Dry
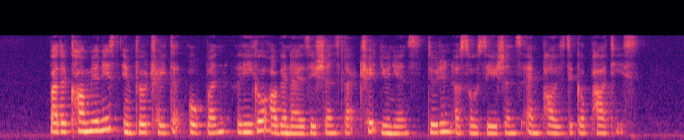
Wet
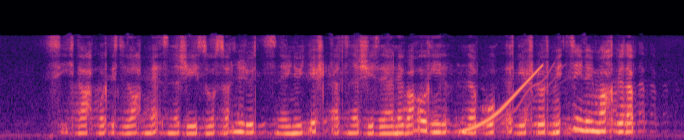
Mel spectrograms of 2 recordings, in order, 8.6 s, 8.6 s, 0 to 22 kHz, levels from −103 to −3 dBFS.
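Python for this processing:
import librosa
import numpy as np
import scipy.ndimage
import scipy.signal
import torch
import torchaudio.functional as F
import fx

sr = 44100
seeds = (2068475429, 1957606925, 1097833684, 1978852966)

y = np.flip(x).copy()
y = fx.spec_paint(y, sr, seeds[0], shape='rise', start_s=5.73, length_s=1.06, low_hz=230.0, high_hz=3300.0, level_db=-23.0)
y = fx.echo_warbled(y, sr, ms=148, feedback_pct=37, rate_hz=2.8, cents=143, wet_db=-21)
y = F.gain(torch.from_numpy(y), -4.5).numpy()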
